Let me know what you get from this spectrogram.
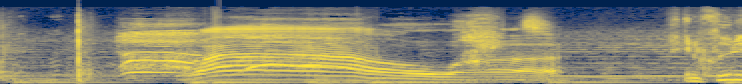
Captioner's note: players gasp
